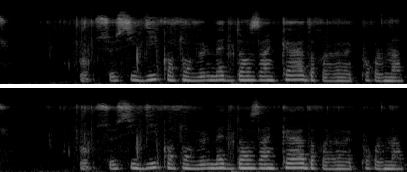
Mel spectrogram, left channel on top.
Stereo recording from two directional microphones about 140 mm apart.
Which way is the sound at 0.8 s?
30° left (ahead or behind).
